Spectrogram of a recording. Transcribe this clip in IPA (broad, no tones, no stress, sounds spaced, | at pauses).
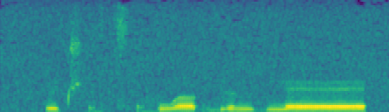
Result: ʏ t͡ʃʼ e̤ t͡sʼ ɛ̤ w ʌː ɡ͡b ʏ ŋ o̤ ŋ ɛː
